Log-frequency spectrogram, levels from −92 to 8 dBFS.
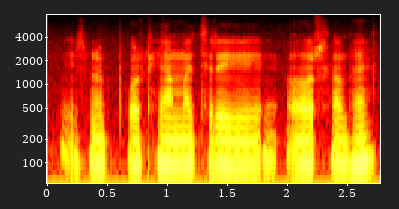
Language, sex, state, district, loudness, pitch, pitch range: Hindi, male, Jharkhand, Garhwa, -15 LUFS, 95 Hz, 95-105 Hz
